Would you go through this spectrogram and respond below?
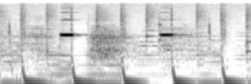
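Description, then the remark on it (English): Two short electronic beeps from a Tabata interval timer app on an iPad during a workout, evenly spaced about a second apart, over a steady run of low rhythmic thumps; no one speaks. “she's about to beep”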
